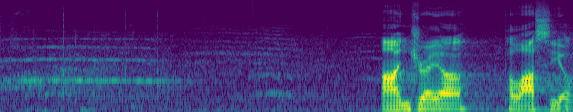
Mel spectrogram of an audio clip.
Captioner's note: cheering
